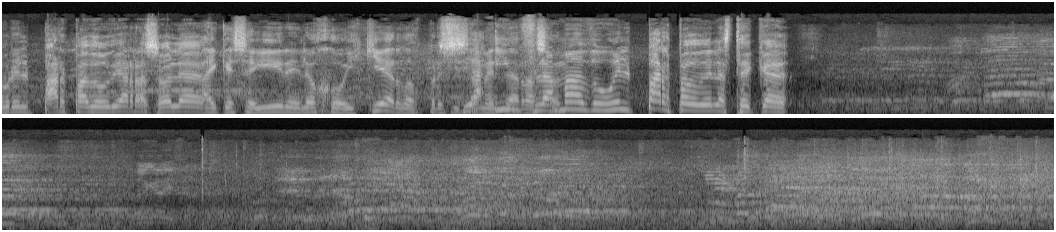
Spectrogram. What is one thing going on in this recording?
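A large crowd murmurs and shouts in a big arena.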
